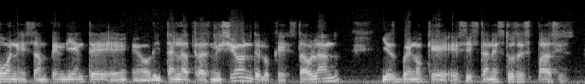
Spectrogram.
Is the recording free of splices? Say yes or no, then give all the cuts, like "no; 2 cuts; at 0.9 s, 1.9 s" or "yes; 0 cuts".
yes; 0 cuts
